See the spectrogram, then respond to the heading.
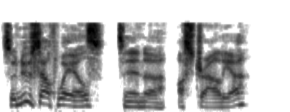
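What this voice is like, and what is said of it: Poor put-on Australian accent. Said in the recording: “That was a terrible accent... My Australian accent is amazing.”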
